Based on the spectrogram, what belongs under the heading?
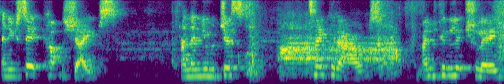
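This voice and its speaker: At a moderate pace and in a mid-range voice, a guest craftsperson explains how to use a cutting machine, taking each step in turn with an informal, down-to-earth manner. The sound is echoey, with clear background noise.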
